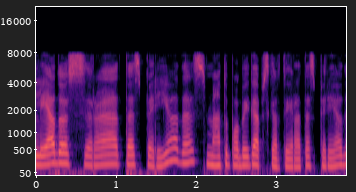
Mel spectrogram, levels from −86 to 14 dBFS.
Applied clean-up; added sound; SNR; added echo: neural mask model DeepFilterNet 3.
